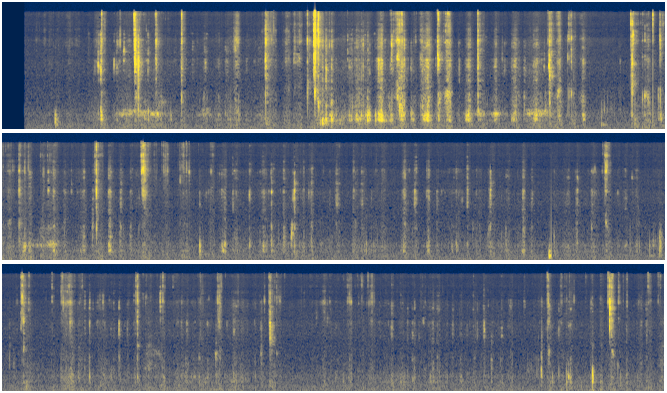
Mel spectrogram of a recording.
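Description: Close-miked chewing of a mouthful of food with crisp crunches, as of biryani rice and a salted potato chip. The crunching is loudest and densest in the first ten seconds, then gives way to softer, sparser chewing, with a few louder crunches near the end.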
